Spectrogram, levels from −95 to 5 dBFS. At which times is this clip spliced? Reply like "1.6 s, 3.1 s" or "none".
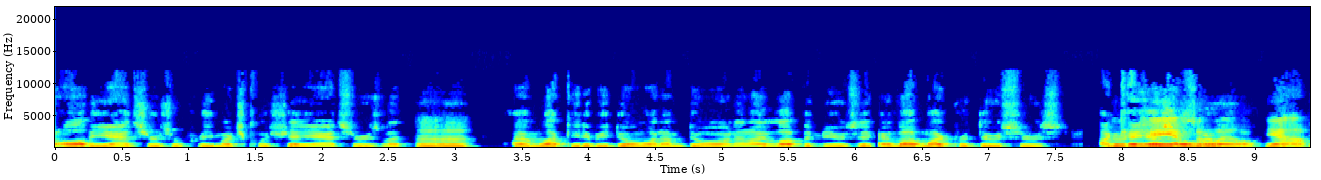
6.1 s, 7.7 s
